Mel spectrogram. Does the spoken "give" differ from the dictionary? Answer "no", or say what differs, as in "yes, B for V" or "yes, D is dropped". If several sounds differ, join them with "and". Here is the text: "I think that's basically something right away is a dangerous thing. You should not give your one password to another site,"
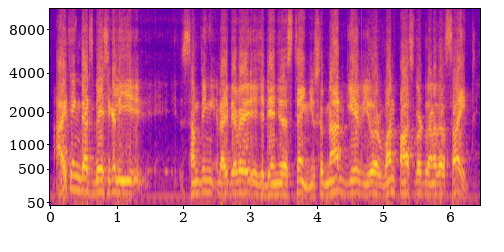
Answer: no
